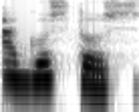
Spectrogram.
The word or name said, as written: agustus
